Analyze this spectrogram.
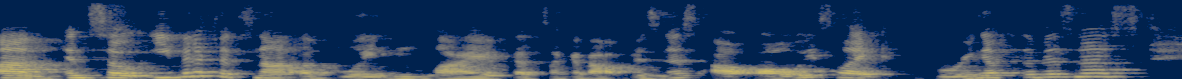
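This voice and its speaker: A medium-pitched woman, fairly quick, her pitch swinging very widely. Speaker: network marketing distributor. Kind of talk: casual talk on a video call training. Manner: fast; animated.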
